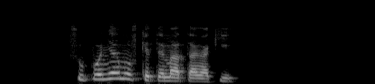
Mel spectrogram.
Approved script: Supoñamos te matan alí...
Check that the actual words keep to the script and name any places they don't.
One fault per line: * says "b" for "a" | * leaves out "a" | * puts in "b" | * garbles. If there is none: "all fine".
* puts in "que"
* says "aquí" for "alí"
